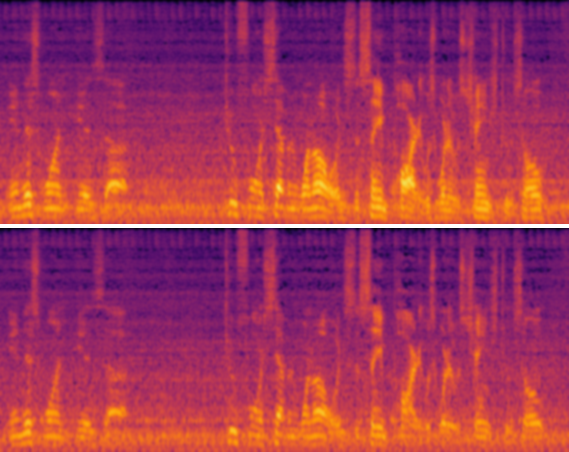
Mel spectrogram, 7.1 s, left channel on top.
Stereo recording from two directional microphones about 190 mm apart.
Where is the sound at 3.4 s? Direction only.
40° left (ahead or behind).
